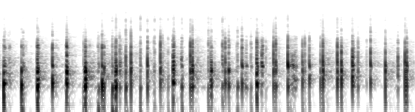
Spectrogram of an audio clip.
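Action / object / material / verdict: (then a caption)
tap / small cardboard box / cardboard / none. A small, hollow brown cardboard box is held close to the mic and tapped and scratched quickly with fingertips and long nails. The result is a fast, uneven run of about two dozen dry, hollow, midrange taps that stop instantly with no ring, mixed with light scratchy rasps.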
